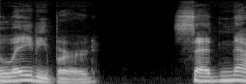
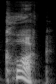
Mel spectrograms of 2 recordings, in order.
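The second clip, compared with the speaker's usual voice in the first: high clucking hen sound; 10 semitones higher than usual. A narrator's reading. Reading to children, a high hen's cluck. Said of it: "and the hen said".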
